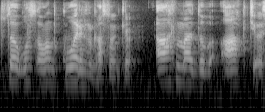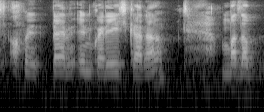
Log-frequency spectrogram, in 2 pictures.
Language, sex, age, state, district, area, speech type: Kashmiri, male, 45-60, Jammu and Kashmir, Budgam, rural, spontaneous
